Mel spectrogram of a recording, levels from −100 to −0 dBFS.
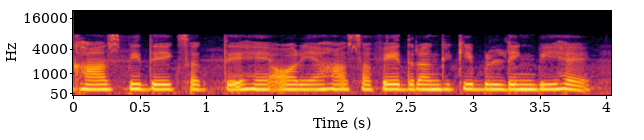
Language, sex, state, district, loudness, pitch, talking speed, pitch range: Hindi, female, Odisha, Nuapada, -12 LUFS, 195 Hz, 195 wpm, 195-200 Hz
